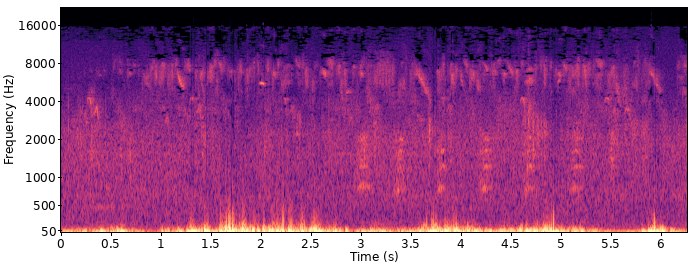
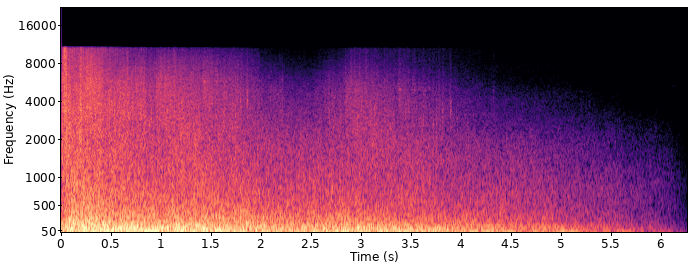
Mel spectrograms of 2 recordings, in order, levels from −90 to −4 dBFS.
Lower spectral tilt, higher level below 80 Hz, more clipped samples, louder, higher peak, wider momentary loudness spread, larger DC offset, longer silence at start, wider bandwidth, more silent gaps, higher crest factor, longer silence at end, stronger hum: second, -4.5 dB/octave vs -6 dB/octave; about the same, -12 dBFS vs -14 dBFS; first, 1% vs 0.3%; second, -19 LUFS vs -13 LUFS; about the same, 0 dBFS vs 0 dBFS; second, 12 LU vs 20 LU; neither; about the same, 0 s vs 0 s; second, 8.8 kHz vs 11 kHz; neither; about the same, 10 dB vs 12 dB; second, 0 s vs 0.55 s; neither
